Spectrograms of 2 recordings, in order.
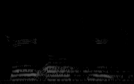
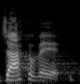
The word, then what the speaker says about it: Jochebed: Jochebed.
